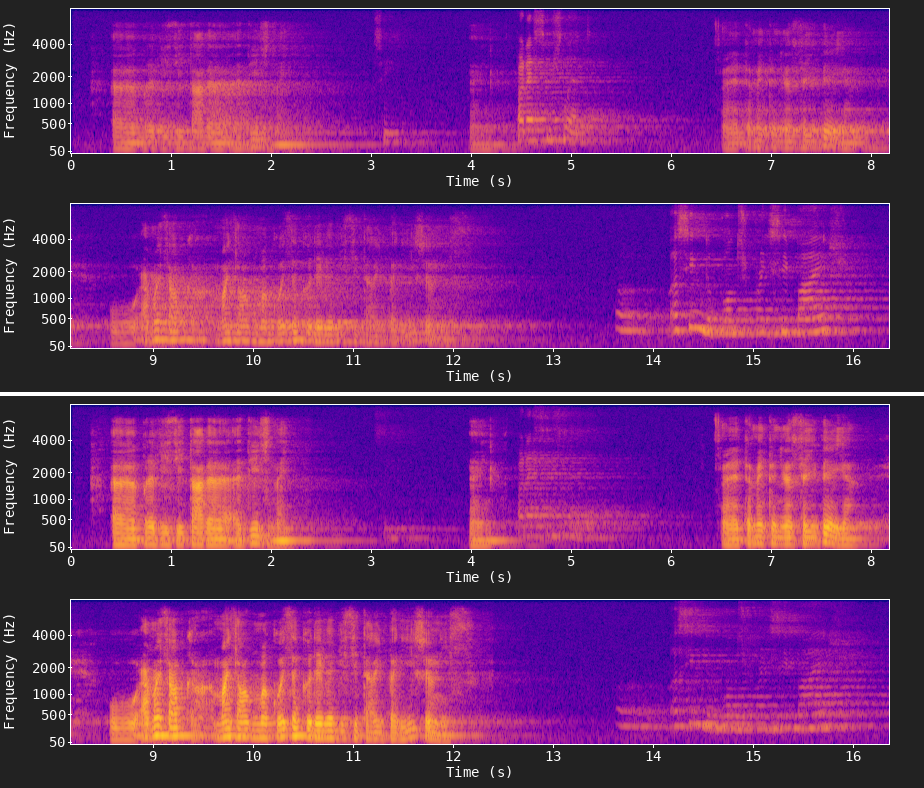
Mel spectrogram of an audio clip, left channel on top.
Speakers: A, on the right; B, on the left.
A: ah, para visitar a, a Disney.
B: Sim,
A: né?
B: parece-me excelente.
A: Eh, também tenho essa ideia. O- há mais, algo- mais alguma coisa que eu deva visitar em Paris, Eunice?
B: Ah, assim, de pontos principais,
